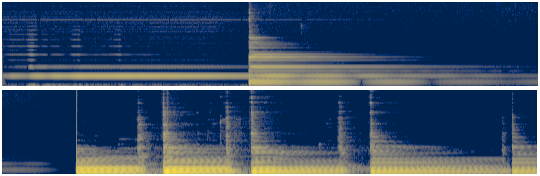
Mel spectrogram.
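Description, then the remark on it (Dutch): A steady, pure ringing tone from a tapped tuning fork, then a brighter note blooms and fades as the fork meets the guitar, followed by several loud, rhythmic guitar strums. “de manier waarop ze de stemvork vastneemt en tegen de gitaar aantikt.”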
